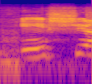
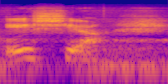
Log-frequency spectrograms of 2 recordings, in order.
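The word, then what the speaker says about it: Asia: अब कई लोग एशिया कहते हैं इसको, ये वर्ड को कई लोग श में कहते हैं, एशिया। एशिया इंडिया में बहुत होता है, गलत प्रोनाउंसिएशन है, इसको कहना चाहिए एशिया। सही प्रोनाउंसिएशन है एशिया।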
